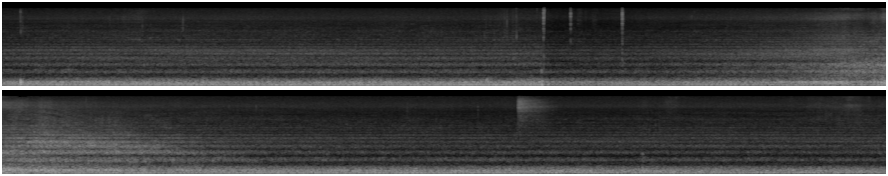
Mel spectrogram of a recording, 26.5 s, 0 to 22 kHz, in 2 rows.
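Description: Claas tractor's diesel engine running steadily under load while it pulls a Claas Liner 3600 rotary rake through cut grass. The sound swells for a few seconds about halfway through, and there is a short hiss about three-quarters of the way in.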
